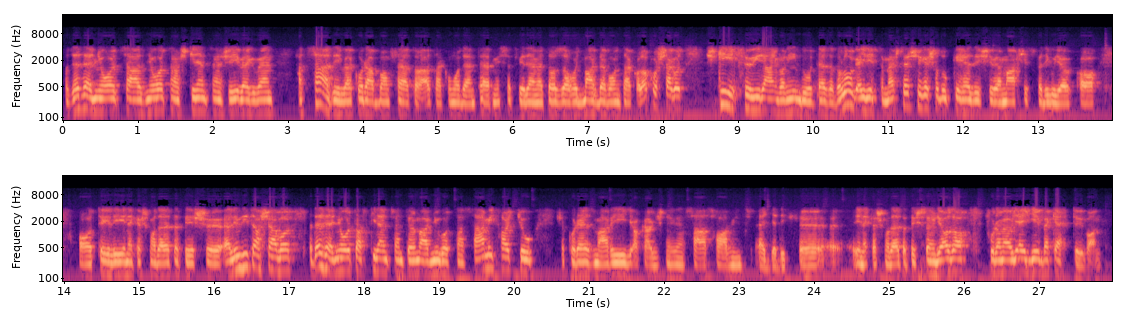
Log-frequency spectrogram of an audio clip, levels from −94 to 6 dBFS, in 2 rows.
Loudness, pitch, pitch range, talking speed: -15 LUFS, 120 Hz, 110-135 Hz, 140 wpm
